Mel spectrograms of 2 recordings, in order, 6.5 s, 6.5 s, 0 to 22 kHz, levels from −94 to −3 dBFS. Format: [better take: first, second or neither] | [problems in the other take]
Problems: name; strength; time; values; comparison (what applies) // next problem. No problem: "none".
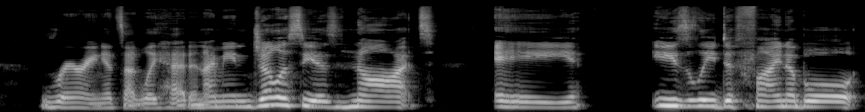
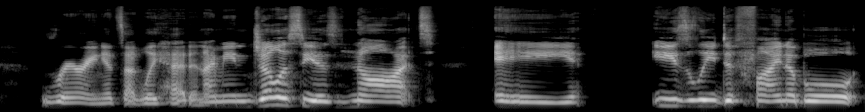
first | thin; very; fading below 350 Hz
